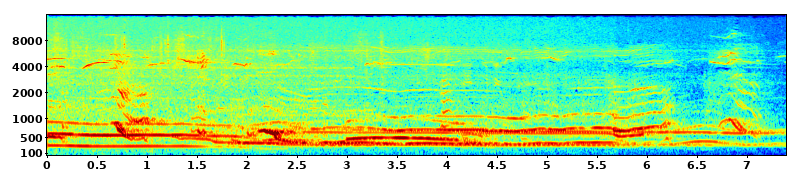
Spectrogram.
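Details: Several Eurasian gray wolves at a zoo howl together in long, overlapping tones at different pitches amid settled snow.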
